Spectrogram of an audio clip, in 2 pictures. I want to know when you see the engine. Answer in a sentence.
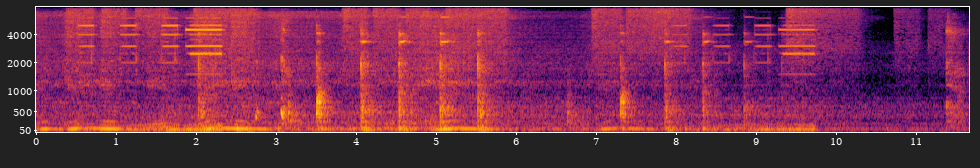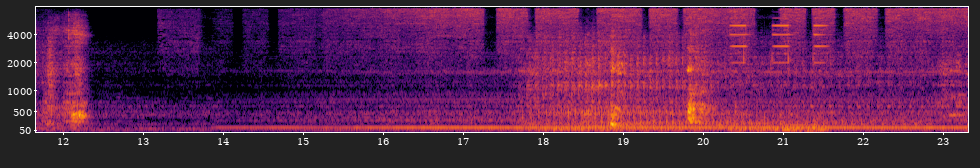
You can hear the engine from 0.0 to 8.5 s and from 17.6 to 23.2 s.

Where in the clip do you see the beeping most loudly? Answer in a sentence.
The loudest moment of the beeping is at 2 seconds.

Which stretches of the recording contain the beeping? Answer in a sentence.
The beeping can be heard from 0.5 to 2.4 s, from 7.9 to 9.8 s and from 20.3 to 21.6 s.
